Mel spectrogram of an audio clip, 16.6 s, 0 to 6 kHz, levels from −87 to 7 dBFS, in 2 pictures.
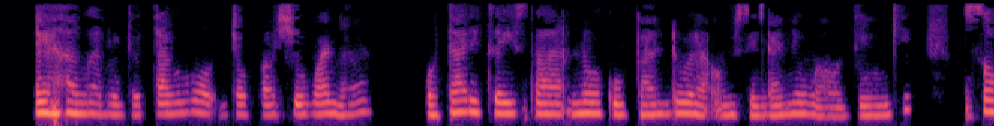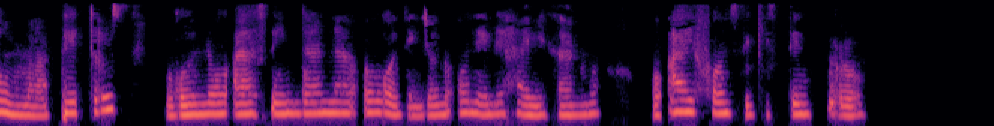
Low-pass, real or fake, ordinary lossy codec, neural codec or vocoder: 5.4 kHz; fake; MP3, 24 kbps; codec, 16 kHz, 2 kbps, FreqCodec, smaller model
